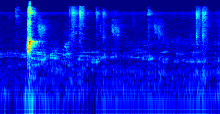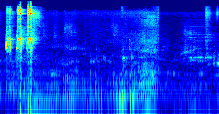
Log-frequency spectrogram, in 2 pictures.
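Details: A female Yellow-vented Bulbul calls to draw males during the rainy season. One sharp chirp opens, then a rapid burst of three or four rasping notes, with low rustling and faint chatter behind.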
